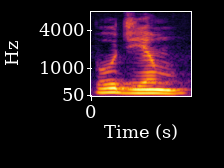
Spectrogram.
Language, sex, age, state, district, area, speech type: Tamil, male, 18-30, Tamil Nadu, Viluppuram, rural, read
